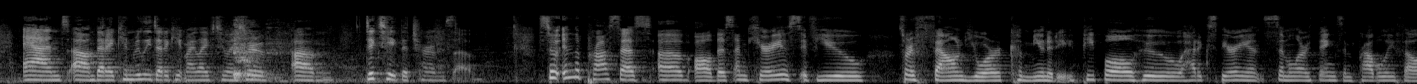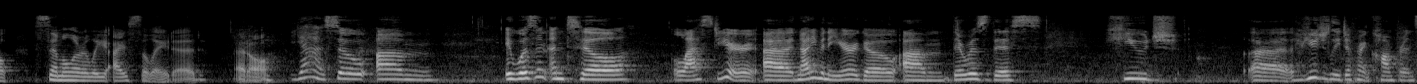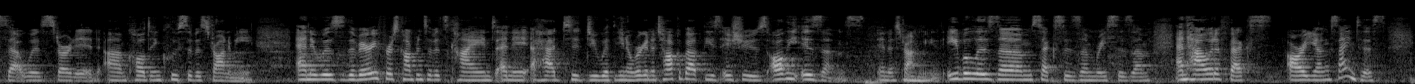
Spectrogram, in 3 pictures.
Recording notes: In this live Stuff Mom Never Told You conversation at SxSW Interactive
